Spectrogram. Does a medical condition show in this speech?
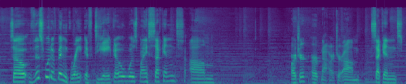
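No.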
